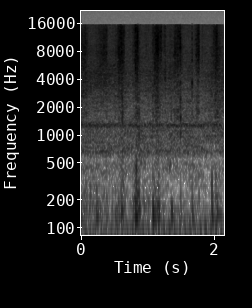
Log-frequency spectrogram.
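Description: Hand brushing and scraping loose dry soil: a quick run of irregular scuffs and soft knocks as the dirt is swept aside.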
